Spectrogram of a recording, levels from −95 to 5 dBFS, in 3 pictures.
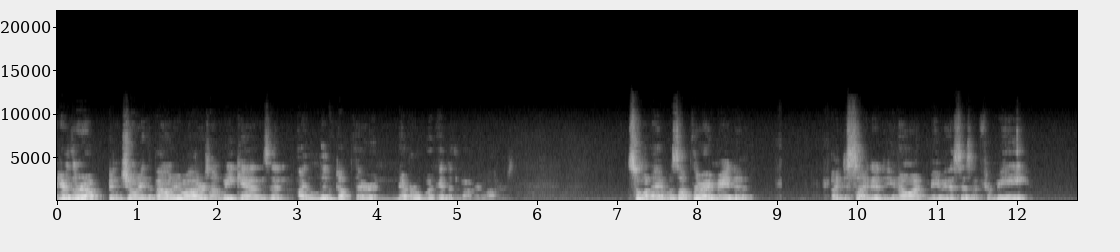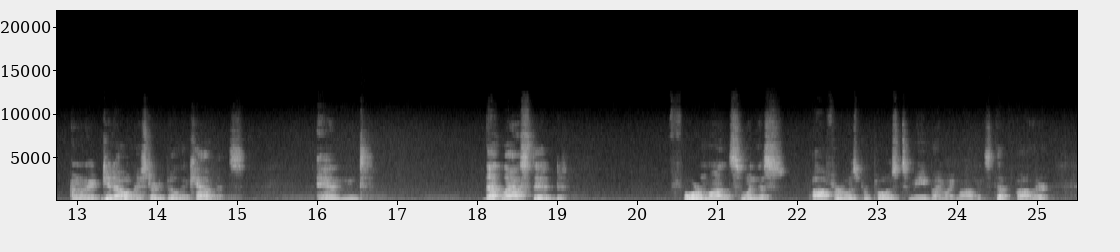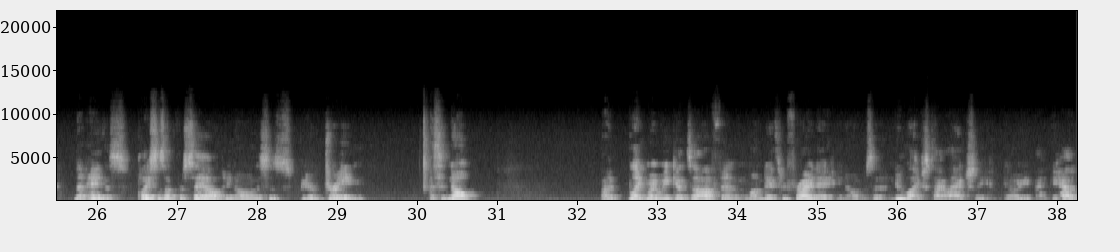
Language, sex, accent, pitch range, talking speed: English, male, American, 95-115 Hz, 165 wpm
